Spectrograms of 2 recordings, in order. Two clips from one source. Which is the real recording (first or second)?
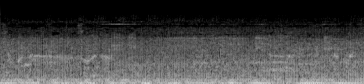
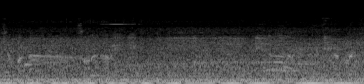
second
